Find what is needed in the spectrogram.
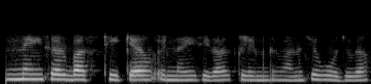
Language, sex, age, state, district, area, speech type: Punjabi, female, 30-45, Punjab, Ludhiana, rural, conversation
